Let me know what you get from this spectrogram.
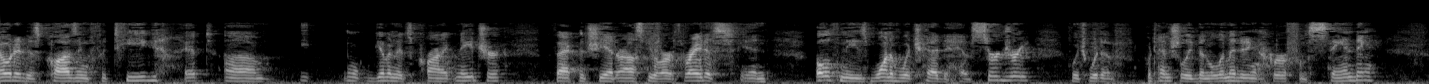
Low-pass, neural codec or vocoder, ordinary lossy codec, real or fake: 7.2 kHz; codec, 16 kHz, 8 kbps, FreqCodec, larger model; MP3, 32 kbps; fake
